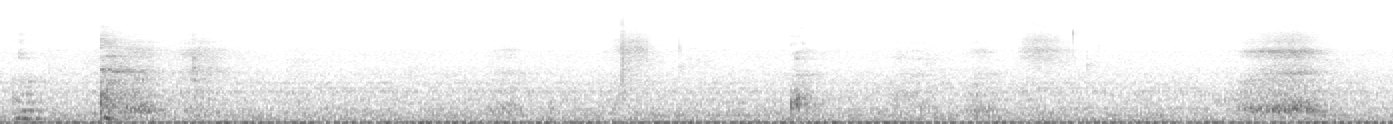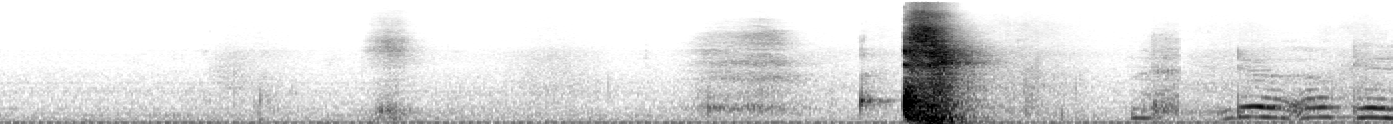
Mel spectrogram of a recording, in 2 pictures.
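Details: Person reading aloud gives one sharp, forceful sneeze breaking a quiet stretch over a steady low hum, then brief voiced sounds follow.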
